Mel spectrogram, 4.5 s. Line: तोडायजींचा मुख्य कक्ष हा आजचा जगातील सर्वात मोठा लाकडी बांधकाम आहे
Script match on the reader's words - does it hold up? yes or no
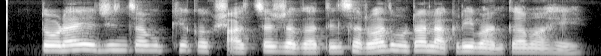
no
